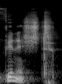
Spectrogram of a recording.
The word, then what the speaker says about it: finished: they're finished skating also we don't really hear the T and finished because the T sound T is between consonants you don't really hear it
